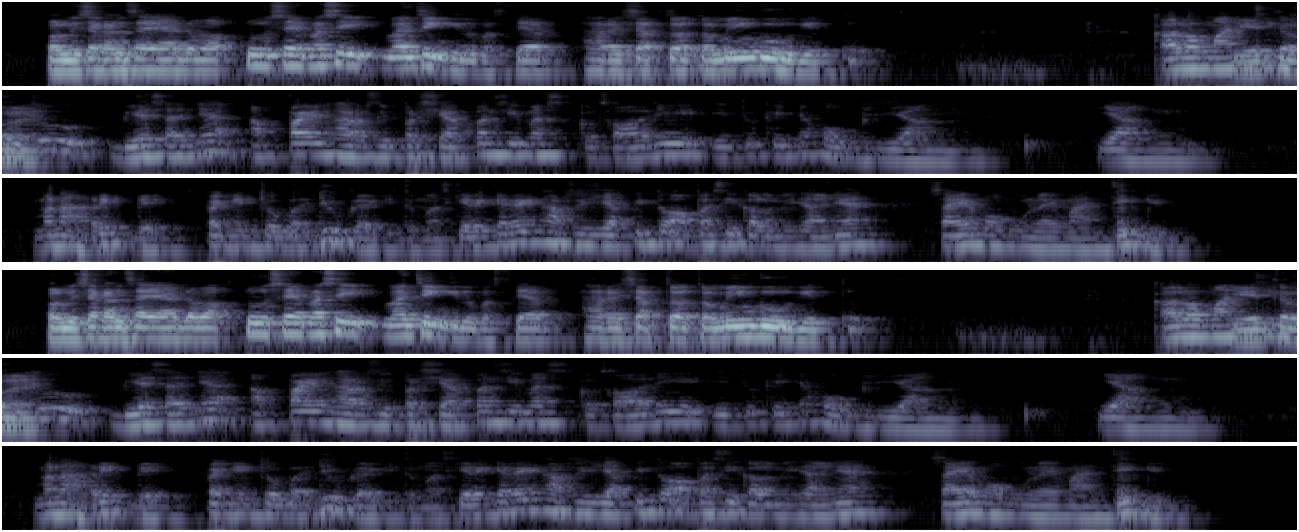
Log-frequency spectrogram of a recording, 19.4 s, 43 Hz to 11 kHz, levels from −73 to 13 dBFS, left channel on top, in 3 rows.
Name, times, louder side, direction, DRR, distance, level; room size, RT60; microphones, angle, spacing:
voice 1, 0.2-4.3 6.2-6.7, equal, 35° right, 0.9 m, -22 dB
voice 2, 5.8-11.3 11.9-12.4 13.1-17.3 17.6-18.8, left 1 dB, 15° left, 2.1 m, -34 dB
8.8 x 4.0 x 3.3 m
head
